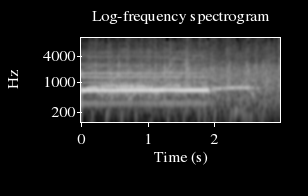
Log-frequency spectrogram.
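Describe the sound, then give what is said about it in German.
An audience gives small applause with some cheering, dense clapping under a steady held tone, fuller for about two seconds and then dropping quieter. “Ich habe gesagt, einen kleinen Applaus.”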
